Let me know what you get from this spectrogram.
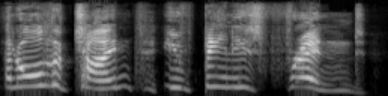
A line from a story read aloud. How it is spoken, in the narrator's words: he shouted at Lupin, his voice wavering out of control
